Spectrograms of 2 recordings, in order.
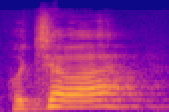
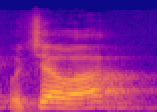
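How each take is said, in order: First: It sounds glad, as if long awaited. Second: It sounds plain, with no special feeling.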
